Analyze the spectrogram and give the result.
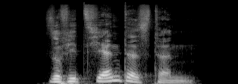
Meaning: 1. superlative degree of suffizient 2. inflection of suffizient: strong genitive masculine/neuter singular superlative degree
- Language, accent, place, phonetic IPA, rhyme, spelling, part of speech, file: German, Germany, Berlin, [zʊfiˈt͡si̯ɛntəstn̩], -ɛntəstn̩, suffizientesten, adjective, De-suffizientesten.ogg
